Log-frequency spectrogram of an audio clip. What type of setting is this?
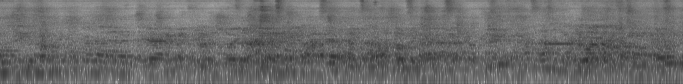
crowded indoor space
